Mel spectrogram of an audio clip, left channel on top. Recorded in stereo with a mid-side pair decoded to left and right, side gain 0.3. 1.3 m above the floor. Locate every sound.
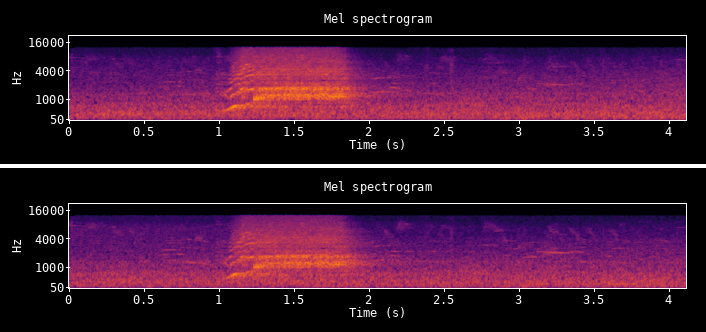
1.0 s a scream: 40° left, 1.9 m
